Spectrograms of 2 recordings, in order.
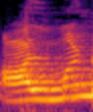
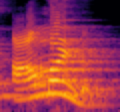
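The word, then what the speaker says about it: almond: There is one more word which is this, लोग इसको आलमंड बोलता है, इट इज नॉट आलमंड, इट इज आमंड, समझ रहे।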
